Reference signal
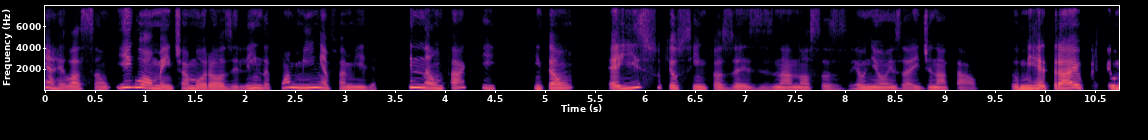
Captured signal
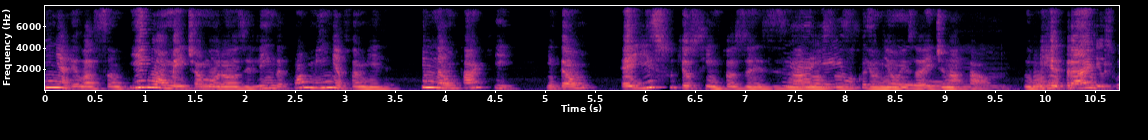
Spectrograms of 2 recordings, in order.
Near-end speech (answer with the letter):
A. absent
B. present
B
